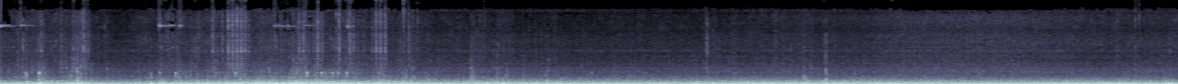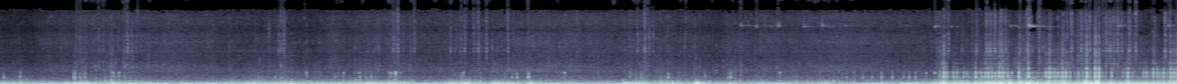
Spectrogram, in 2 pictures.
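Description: Steady low rumble of a vehicle on the move, growing a little louder near the end.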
